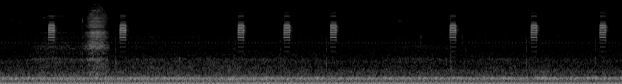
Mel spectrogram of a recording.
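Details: GM Chevrolet Cruze (complaint of high fuel use, shaking misfire and knocking from rear near fuel tank), idling after adaptive fuel trim reset and relearn: steady even low hum with faint light ticking, no stumble; smooth idle.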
